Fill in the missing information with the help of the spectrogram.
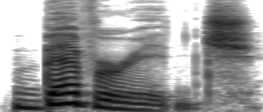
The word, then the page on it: beverage: bév ə ridʒ; ベヴァリジ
